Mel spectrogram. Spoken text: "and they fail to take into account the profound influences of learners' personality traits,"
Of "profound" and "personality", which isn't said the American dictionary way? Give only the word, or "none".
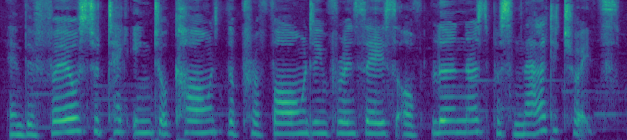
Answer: none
